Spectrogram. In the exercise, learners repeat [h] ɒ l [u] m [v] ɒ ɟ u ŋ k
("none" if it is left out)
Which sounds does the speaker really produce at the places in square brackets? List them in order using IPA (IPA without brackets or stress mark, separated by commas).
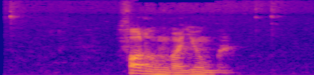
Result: f, u, v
